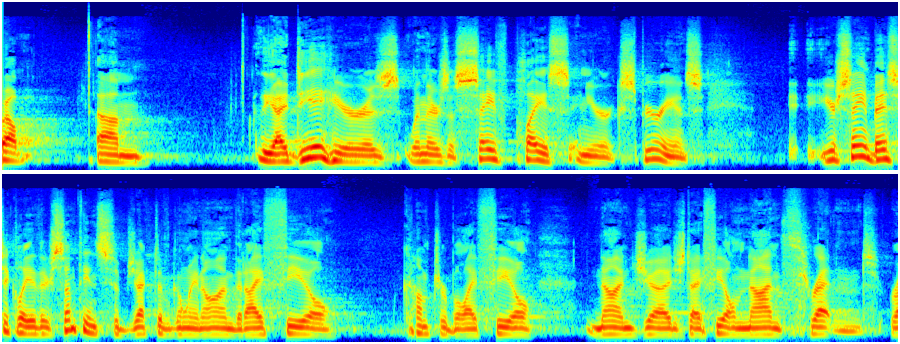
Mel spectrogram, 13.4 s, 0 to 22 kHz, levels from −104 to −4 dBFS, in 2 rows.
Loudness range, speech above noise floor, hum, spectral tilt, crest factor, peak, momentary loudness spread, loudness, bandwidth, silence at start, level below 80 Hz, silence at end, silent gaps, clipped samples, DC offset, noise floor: 4 LU; 36 dB; none; -5.5 dB/octave; 18 dB; -4 dBFS; 12 LU; -22 LUFS; 15.5 kHz; 0 s; -76 dBFS; 0 s; none; under 0.1%; under 0.1%; -58 dBFS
